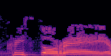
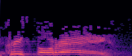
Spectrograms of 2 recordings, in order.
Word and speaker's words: Cristo Rey: And the rallying cry is, Cristo Rey. Everybody, if you can roll your R's, you have to roll your R's, or it doesn't count. Say, Cristo Rey.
